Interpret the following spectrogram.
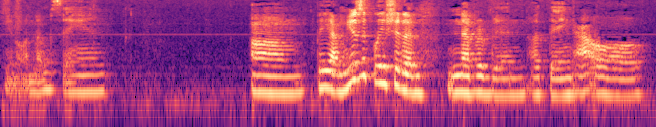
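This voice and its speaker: Chatting casually on her phone livestream, the young woman from New York reads out fan questions and responds with plenty of "um" and "like." She sounds lowish, steady, measured and darkish, captured in a reverberant, low-quality recording.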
